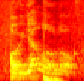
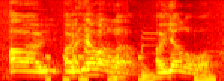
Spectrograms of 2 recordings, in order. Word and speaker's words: Oyelowo: Oyelowo.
